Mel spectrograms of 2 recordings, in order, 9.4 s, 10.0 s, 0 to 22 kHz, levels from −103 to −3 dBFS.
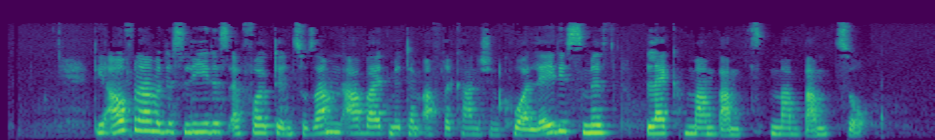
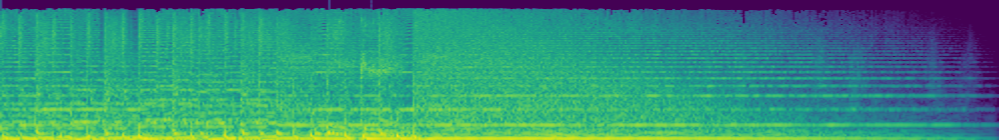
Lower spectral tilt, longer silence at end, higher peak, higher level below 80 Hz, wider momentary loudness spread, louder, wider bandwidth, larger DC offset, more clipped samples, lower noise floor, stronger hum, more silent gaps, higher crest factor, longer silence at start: about the same, -4.5 dB/octave vs -4.5 dB/octave; first, 0.75 s vs 0 s; second, -10 dBFS vs 0 dBFS; second, -84 dBFS vs -16 dBFS; about the same, 13 LU vs 14 LU; second, -29 LUFS vs -14 LUFS; second, 11.5 kHz vs 17 kHz; second, under 0.1% vs 3%; neither; first, -74 dBFS vs -44 dBFS; neither; neither; first, 20 dB vs 14 dB; first, 0.95 s vs 0 s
